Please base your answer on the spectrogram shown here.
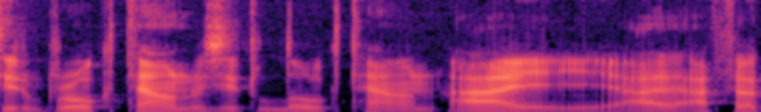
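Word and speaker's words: Loguetown: Wait, did you say Roketown? Okay, it's spelled with an R here, but I'm typically used to the spelling where it says Loketown, like with an L. But in Japanese, L's and R's, y'all know how that goes, right?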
